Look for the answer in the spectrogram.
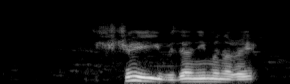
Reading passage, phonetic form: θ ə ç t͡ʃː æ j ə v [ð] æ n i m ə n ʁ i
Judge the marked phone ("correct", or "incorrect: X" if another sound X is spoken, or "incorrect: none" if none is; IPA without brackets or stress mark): correct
